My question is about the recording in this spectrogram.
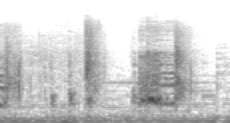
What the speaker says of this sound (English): I think I just killed the chicken inside the block.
